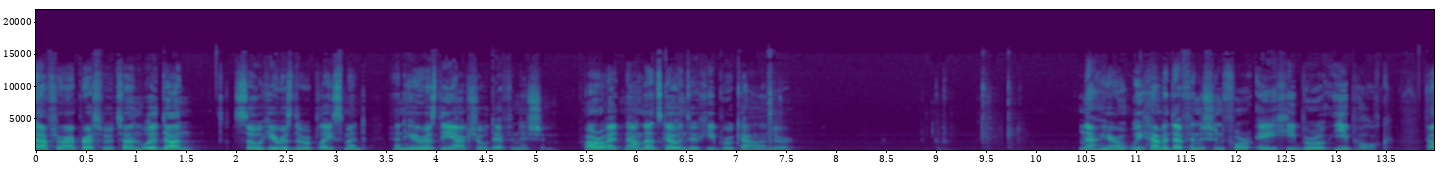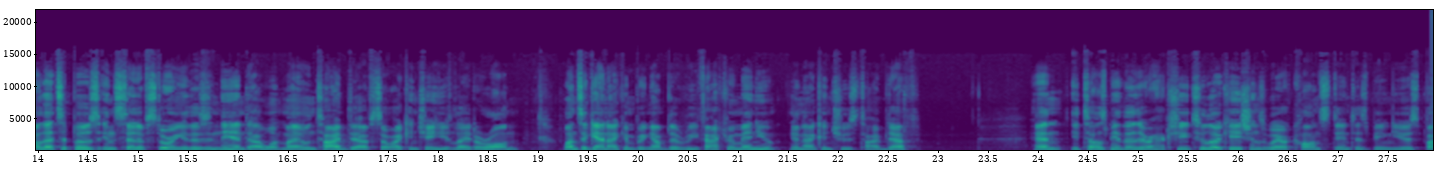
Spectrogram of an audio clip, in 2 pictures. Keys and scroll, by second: 6.0 ctrl+n, 9.0 ctrl+b, 19.6 ctrl+alt+shift+t.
